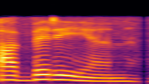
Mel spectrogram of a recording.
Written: Ovidian

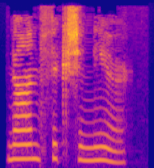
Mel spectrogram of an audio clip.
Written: nonfictioneer

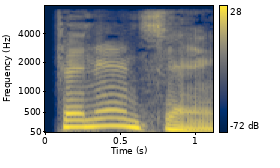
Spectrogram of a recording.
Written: financing

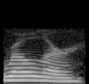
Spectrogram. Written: roller

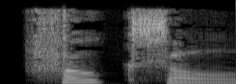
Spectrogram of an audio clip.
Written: focsle

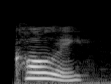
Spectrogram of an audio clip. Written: coley

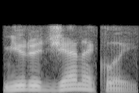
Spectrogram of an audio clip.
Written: mutagenically

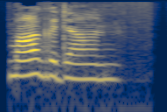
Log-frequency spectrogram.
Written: Mogadon

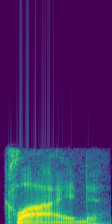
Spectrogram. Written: clyde

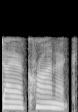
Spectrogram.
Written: diachronic

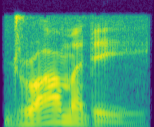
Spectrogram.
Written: dramedy

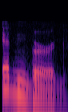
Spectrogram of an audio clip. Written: Edinburg

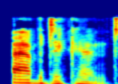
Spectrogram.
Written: abdicant

